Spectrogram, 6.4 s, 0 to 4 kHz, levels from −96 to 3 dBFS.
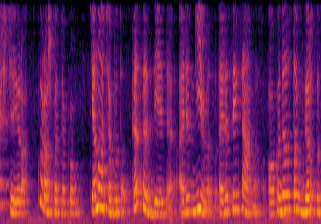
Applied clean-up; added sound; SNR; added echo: none; none; none; reverberation time 0.3 s.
